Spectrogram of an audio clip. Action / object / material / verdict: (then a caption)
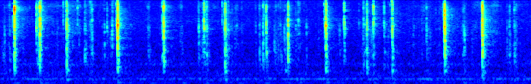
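tap / plastic computer keyboard / plastic / none. Fingertips tap the keys of a full-size white plastic computer keyboard resting on a wooden desk, typing at a gentle, uneven pace. Each keystroke is a short, bright click that dies away almost at once, over a faint steady low hum.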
